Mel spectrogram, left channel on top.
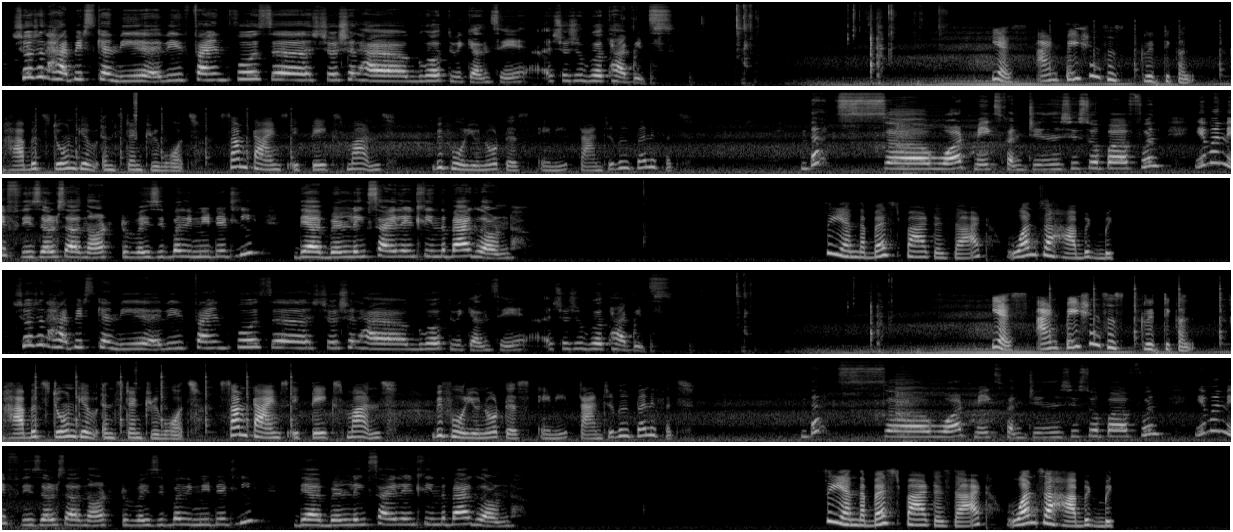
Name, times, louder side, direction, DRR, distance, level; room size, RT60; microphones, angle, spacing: voice 1, 0.1-6.7 7.3-7.5 8.7-8.8 20.3-20.5 21.1-27.2 27.5-29.8, left 5 dB, 45° left, 0.8 m, -27 dB
Bicycle / Mechanisms, 7.8-25.4, equal, 5° left, 7.9 m, -45 dB
voice 2, 9.9-11.9 12.3-16.2 16.6-19.2 32.8-35.7, right 5 dB, 45° right, 0.7 m, -26 dB
sound 1, 10.5-12.7 13.0-14.4 14.7-15.4, right 8 dB, 80° right, 1.2 m, -44 dB
head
